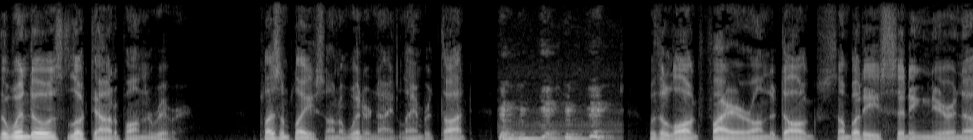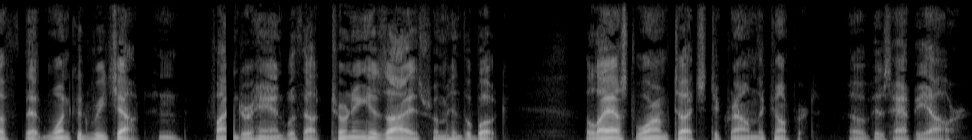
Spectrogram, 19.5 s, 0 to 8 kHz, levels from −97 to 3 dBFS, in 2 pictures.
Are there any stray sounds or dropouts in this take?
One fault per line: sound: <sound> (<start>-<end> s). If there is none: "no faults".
sound: laugh (5.0-6.3 s)
sound: dropout (12.0-12.1 s)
